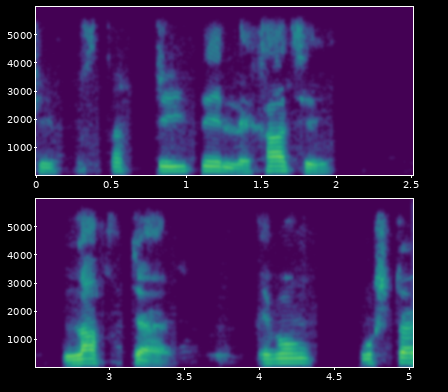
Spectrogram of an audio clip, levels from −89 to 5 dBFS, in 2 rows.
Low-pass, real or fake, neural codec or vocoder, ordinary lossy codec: 5.4 kHz; real; none; Opus, 64 kbps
